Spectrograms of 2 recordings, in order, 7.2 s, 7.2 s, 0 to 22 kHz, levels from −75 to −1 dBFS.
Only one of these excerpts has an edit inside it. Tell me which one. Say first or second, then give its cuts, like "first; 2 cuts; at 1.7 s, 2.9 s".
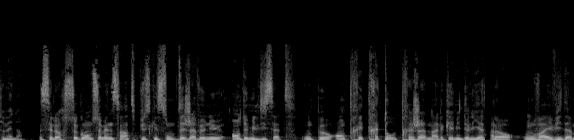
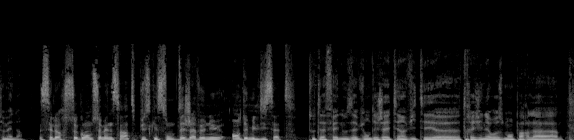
first; 2 cuts; at 3.8 s, 6.0 s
